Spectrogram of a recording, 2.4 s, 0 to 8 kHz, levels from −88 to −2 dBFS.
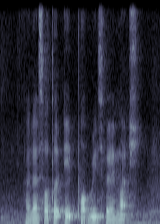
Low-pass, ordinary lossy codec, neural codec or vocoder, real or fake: none; none; codec, 16 kHz, 6 kbps, DAC; fake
